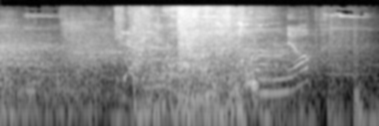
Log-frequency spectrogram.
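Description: Fantasy spell effects whoosh and crackle amid clashing blows in a battle.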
